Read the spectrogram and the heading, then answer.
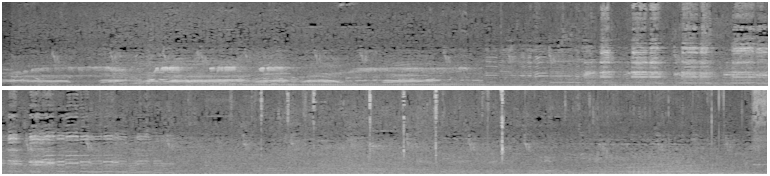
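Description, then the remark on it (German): Busy street noise in Mexico City on a Wednesday midday, with a demonstration and vendors selling their wares: a steady rumble of traffic under a murmur of indistinct voices, with some tonal, melodic calls early on and scattered clatter throughout. “Die Megametropole Mexiko-Stadt an einem Mittwochmittag. Alles wie immer. Straßenlärm, eine Demo gegen gewaltsam Verschleppte, Händlerinnen und Händler verkaufen ihre Ware.”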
